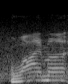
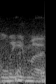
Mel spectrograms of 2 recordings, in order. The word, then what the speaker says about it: Lima: life for singing a city name wrong Lima not Lima so credit to the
